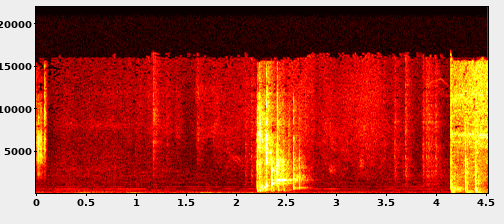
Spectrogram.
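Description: Six dice are rolled for a tabletop role-playing game, making two short, bright rattling bursts with a quiet gap between them.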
